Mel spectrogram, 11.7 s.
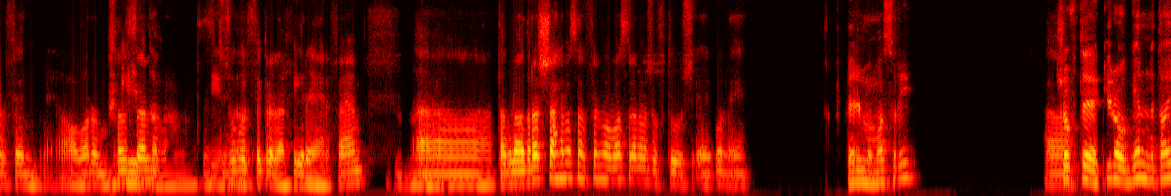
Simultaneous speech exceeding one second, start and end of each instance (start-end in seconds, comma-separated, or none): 1.1-2.6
